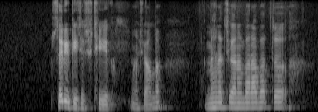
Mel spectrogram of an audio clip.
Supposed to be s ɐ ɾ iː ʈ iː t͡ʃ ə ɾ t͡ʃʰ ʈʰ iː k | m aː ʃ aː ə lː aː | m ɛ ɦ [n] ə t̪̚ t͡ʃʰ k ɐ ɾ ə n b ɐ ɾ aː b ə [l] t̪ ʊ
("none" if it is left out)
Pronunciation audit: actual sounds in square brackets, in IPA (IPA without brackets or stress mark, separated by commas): n, ɾ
